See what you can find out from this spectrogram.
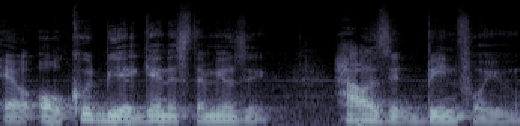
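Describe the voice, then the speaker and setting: A man speaks at a moderate pace with a dark, mellow tone and audible room echo. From Zambia, Ndola. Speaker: show host. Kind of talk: interview.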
